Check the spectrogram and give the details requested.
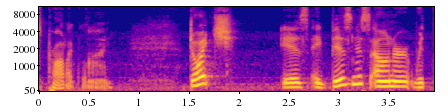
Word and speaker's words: Deutsch: My guest today is Richard Deutsch. How'd I do? So close. So close. So say it close. Right. Say it right for me. Deutsch.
